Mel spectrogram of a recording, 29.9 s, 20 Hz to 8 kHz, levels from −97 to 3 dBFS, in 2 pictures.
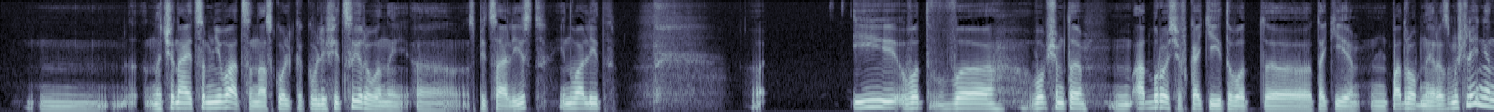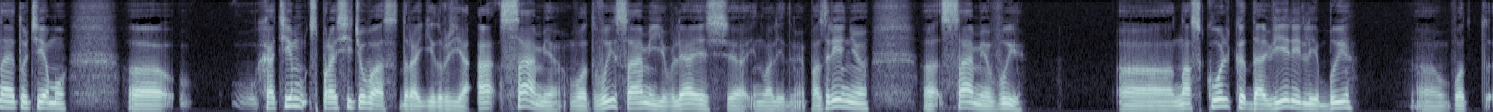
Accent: native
